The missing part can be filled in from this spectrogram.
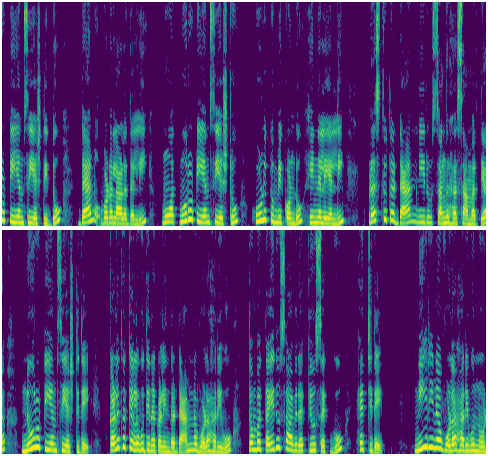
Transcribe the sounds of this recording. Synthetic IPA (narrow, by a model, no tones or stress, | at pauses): uʈiːemsijɐʂʈid̪ːu | ɖaːmʋɔɽɐlaːɭɐd̪ɐlːi | muːʋɐt̪muːɾuʈiːemsijɐʂʈu | huːɭut̪umbiko̞ɳɖuhinːɐlɛjɐlːi | pɾɐst̪ut̪ɐɖaːmniːɾusɐŋɡɾɐɦɐsaːmɐɾt̪ʰjɐ | nuːɾuʈiːemsiɐʂʈid̪e̞ | kɐɭɛd̪ɐkɛlɐʋud̪inɐɡɐɭind̪ɐɖaːmnɐʋɔɭɐɦɐɾiʋu | t̪ombɐt̪ːɐjd̪usaːʋiɾɐkjuːsek̚ɡuː | het͡ʃːid̪e̞ | niːɾinɐʋɔɭɐɦɐɾiʋunoːɽ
